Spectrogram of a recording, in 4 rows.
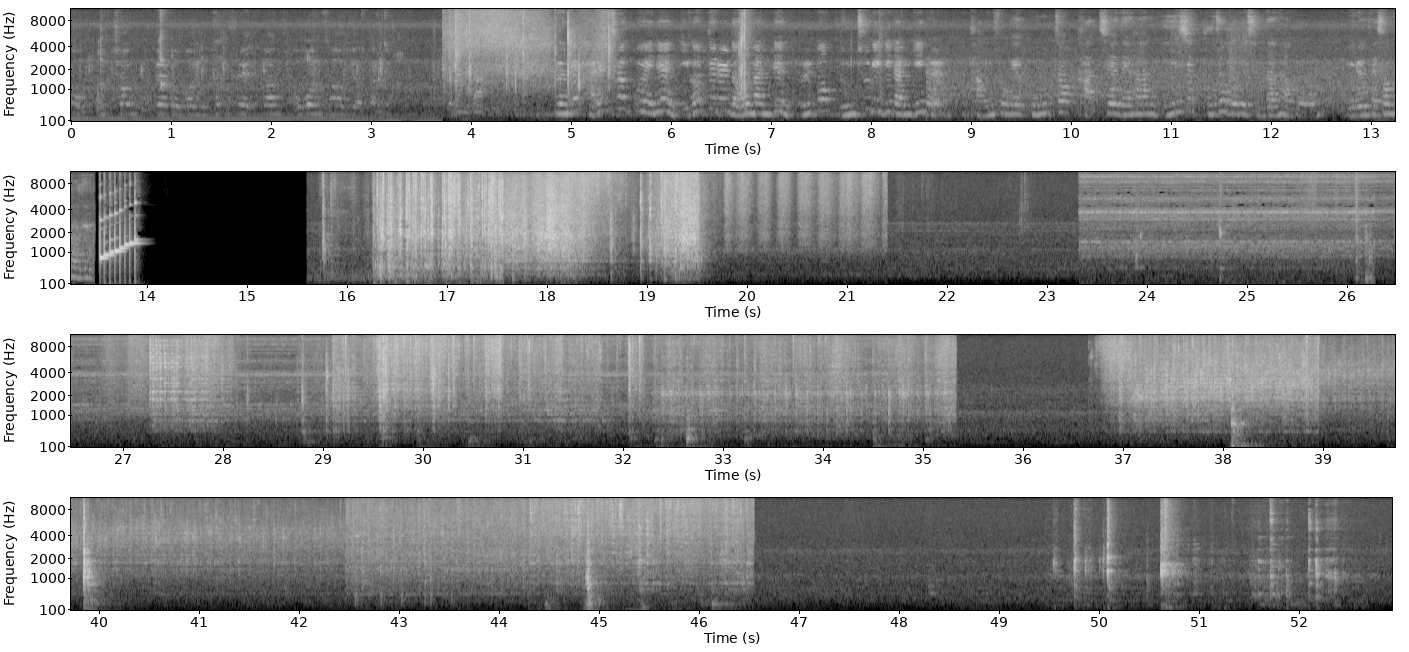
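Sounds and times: plastic bag rustling: 0:03.7 - 0:05.5, 0:16.1 - 0:21.4, 0:29.0 - 0:35.4
shrimp sizzling in a frying pan: 0:23.4 - 0:35.4, 0:36.7 - 0:46.6.

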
